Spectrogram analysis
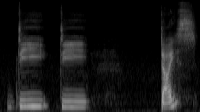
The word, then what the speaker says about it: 3D Dice: So, like I said, this system is called 3D dice, pronounced DD dice, and one of the lovely guys there very nicely helped me when I was struggling to set this up.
